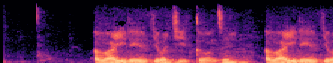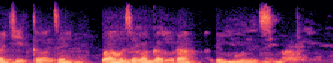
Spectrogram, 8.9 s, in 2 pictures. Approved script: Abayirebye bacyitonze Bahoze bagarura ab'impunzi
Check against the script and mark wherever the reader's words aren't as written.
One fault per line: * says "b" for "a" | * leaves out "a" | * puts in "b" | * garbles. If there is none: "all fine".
* puts in "abayirebye bacyitonze"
